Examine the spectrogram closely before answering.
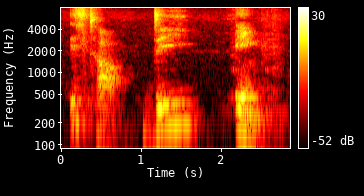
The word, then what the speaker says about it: studying: Studying. Studying. Okay? Three syllables. Studying. Not studying. Okay?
